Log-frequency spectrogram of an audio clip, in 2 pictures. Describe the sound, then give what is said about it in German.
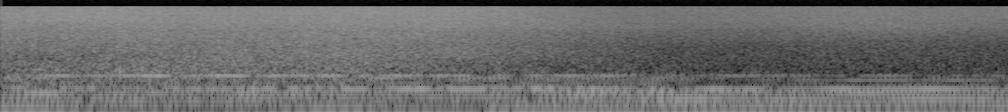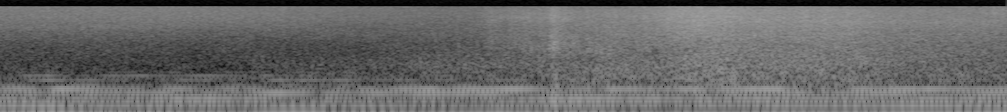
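Ocean waves wash steadily onto a beach at night under a full moon, a continuous surf roar that swells at the start and again near the end, with a low droning hum running underneath throughout. “TRAUMREISE Strand bei Nacht”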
